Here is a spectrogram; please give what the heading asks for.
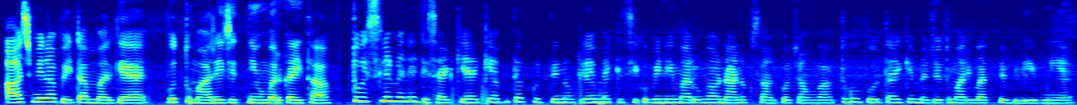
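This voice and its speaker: A woman narrating a casual recap of an animated episode, chatty and mixing in many English words. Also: a little high, quick pace, few pauses, slight background noise. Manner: addresses viewers as guys.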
